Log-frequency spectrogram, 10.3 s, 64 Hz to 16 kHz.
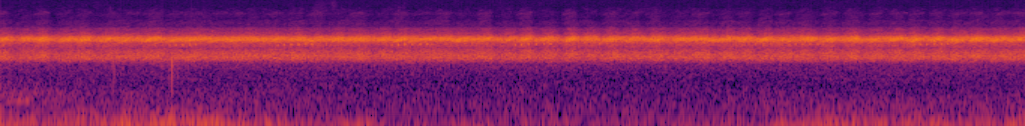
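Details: Many frogs calling vigorously in a Nagaoka, Niigata paddy field late at night, Zoom H4n recording; continuous layered croaking chorus, fast pulsed trills blending into a constant high buzz, one brief click early on, low background hum.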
